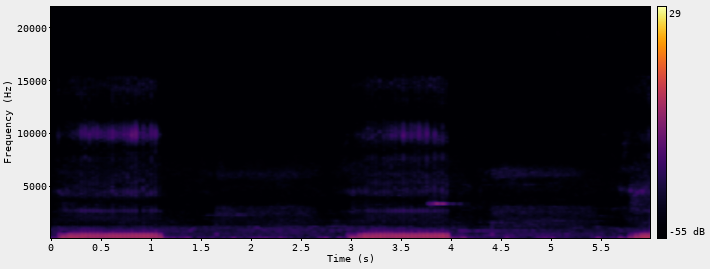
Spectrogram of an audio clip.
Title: Frenchie loud snoring lol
